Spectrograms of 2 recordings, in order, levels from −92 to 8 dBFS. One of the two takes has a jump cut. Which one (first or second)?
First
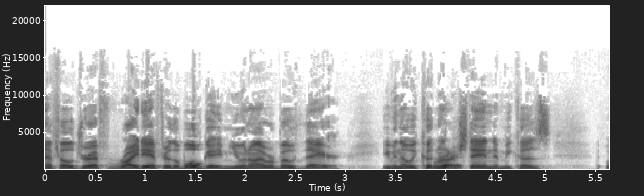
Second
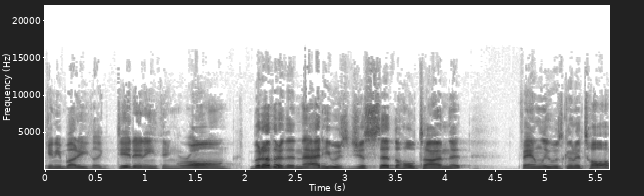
second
